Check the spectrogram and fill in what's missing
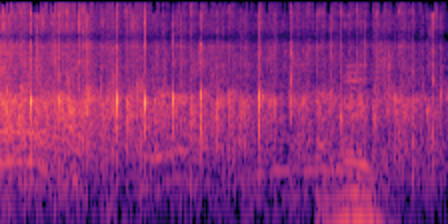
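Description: An audience at a film premiere screening claps in scattered, distinct hand claps. A speaker's voice cuts in toward the end over the fading applause.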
